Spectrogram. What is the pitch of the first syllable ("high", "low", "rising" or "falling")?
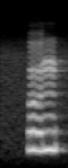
high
